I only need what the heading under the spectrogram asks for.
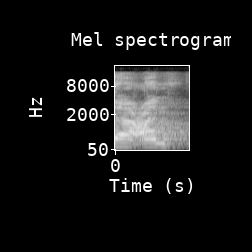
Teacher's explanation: یہاں پر وقف کریں گے تو ہا کا جو پیش یہ سکون سے بدل جائے گا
